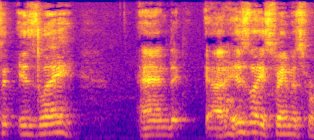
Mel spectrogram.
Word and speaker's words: Islay: made in the aisle of how do you pronounce it islay and islay is famous for very smoky scotches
